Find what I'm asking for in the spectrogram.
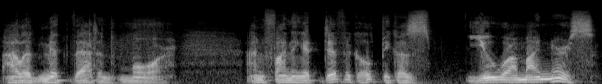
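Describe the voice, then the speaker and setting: A troubled young man telling his story in a lowish, earnest voice. He hesitates as he recounts his growing unease. The delivery is classic radio drama. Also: measured pace. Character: troubled young American man, hero in love and afraid. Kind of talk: 1970s radio drama acting.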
